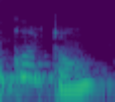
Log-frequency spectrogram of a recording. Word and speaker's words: comptons: nous comptons nous comptons n'oubliez pas que c'est PT mais le P on ne on ne prononce pas nous comptons venz vous voir vous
